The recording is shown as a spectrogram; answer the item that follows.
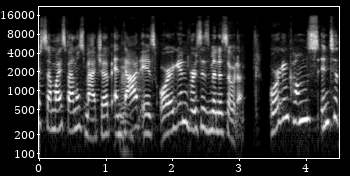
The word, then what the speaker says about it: Oregon: Okay, well, we have one more semifinals matchup, and that is Oregon versus Minnesota.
